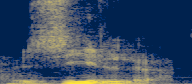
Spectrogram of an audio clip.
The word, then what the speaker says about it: Gilles: les noms propres comme Gilles donc encore ill et comme déjà expliqué encore la plupart de temps ill se prononce I mais dans certains noms propres ça devient il comme encore Gilles c'est un prénom masculin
